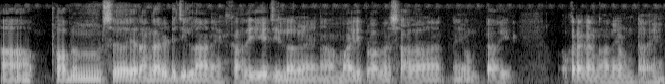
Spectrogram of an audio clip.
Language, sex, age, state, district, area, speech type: Telugu, male, 18-30, Telangana, Ranga Reddy, rural, spontaneous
